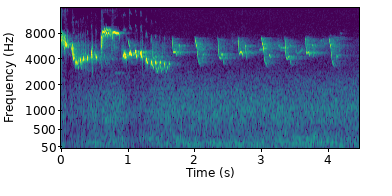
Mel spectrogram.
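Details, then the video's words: European robin recorded in the Netherlands in 2023: a rapid, high warbling phrase of wavering notes, followed by a series of about eight short, high, evenly spaced downslurred notes repeated roughly every third of a second, with soft background hiss. "Roodborstje - Robin"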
